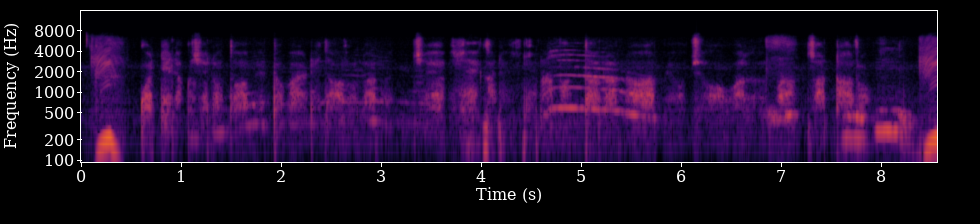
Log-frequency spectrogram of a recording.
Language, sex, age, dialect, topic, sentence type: Telugu, male, 18-24, Central/Coastal, banking, statement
